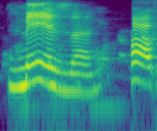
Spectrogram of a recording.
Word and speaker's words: mesa: vamos pro próximo rafinha mesa por quê que esse s tem som de z mesa é porque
